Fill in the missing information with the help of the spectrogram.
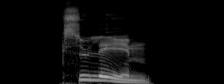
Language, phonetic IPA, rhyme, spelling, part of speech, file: German, [ksyˈleːm], -eːm, Xylem, noun, De-Xylem.ogg
- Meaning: xylem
